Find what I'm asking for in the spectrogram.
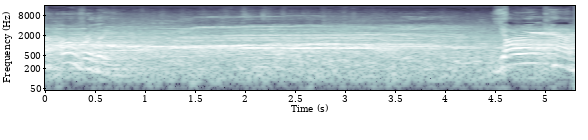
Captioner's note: audience cheering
